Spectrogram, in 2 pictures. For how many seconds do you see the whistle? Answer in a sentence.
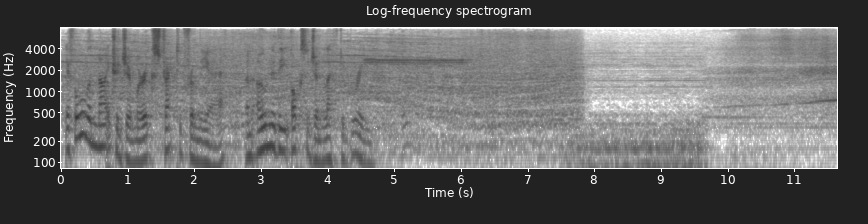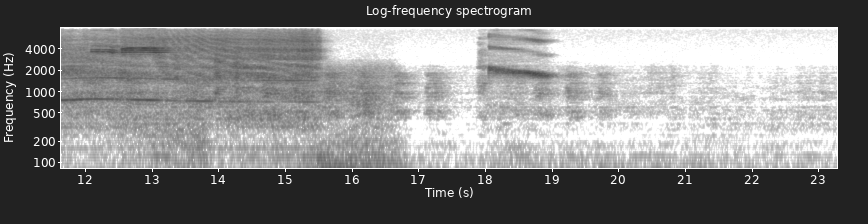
The whistle can be heard for 4 seconds in total.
